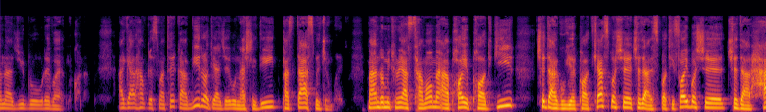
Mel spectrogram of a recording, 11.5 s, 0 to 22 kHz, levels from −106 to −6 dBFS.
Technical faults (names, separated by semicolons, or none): automatic gain falling; automatic gain rising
